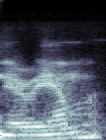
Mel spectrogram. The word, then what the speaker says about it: Myriam: Well, welcome, Myriam. Am I Thank you.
